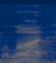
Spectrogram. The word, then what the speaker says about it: Mellott: And what Tommy Malott, because I kept getting his name wrong for like 3 weeks, you know, not Tommy Mellott, it's Tommy Malott, you know, this dude has been playing lights out this playoffs.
